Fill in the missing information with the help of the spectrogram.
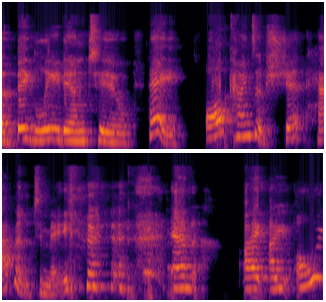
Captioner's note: laughs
